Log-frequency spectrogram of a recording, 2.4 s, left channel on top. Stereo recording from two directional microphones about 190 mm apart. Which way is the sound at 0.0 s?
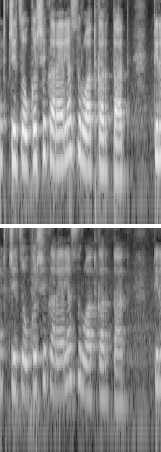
35° left (ahead or behind).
